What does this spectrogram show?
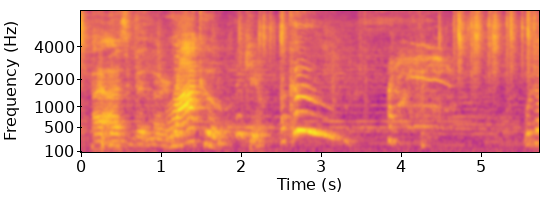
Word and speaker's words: Raku: Could we maybe pronounce the name correctly? It was funny the first 90 times, but Nah, Roku. I don't even know your real Yeah, name. it's Raku. Raku? Yeah, it's Alright. R-A.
